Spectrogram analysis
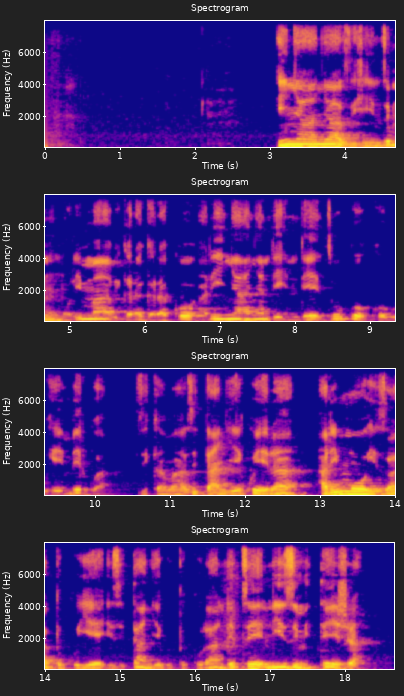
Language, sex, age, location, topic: Kinyarwanda, male, 25-35, Huye, agriculture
